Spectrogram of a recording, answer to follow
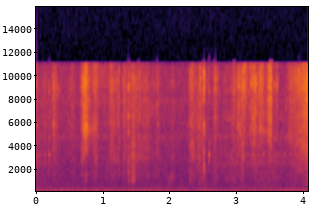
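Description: Near silence, with a few faint ticks and rustles of card stock being handled and lined up by hand.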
